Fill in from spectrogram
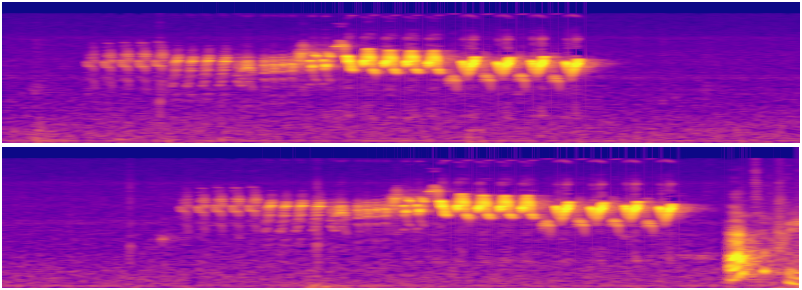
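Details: House Wren song, two bubbly, high, cascading songs of about two seconds of rapid chattering trills with a brief voice at the end; males sing to attract a mate and defend territory; found in backyards, parks and shrubberies, loud in spring.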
